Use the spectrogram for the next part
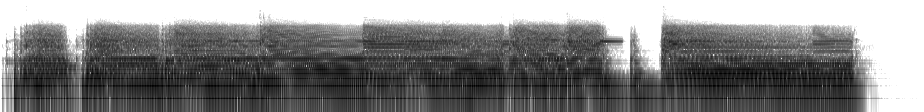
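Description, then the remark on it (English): A distorted electric guitar plays thick, sustained chords through an overdriven Marshall-style amp with the reverb turned off. It is loud, with a couple of brief breaks between strums before ringing out and cutting off. “this is actually like the only Marshall style amp that I own, and it sounds really good.”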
